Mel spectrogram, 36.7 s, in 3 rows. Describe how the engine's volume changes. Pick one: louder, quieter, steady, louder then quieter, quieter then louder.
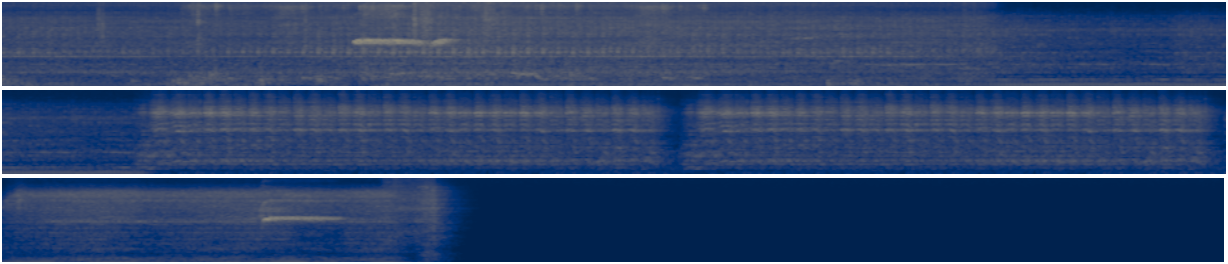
quieter.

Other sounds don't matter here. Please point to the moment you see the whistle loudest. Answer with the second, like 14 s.
4 s.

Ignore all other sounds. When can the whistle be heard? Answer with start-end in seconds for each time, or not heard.
3.5-4.5, 27.1-28.6.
